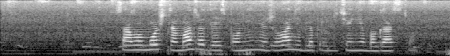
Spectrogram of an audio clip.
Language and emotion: Russian, neutral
